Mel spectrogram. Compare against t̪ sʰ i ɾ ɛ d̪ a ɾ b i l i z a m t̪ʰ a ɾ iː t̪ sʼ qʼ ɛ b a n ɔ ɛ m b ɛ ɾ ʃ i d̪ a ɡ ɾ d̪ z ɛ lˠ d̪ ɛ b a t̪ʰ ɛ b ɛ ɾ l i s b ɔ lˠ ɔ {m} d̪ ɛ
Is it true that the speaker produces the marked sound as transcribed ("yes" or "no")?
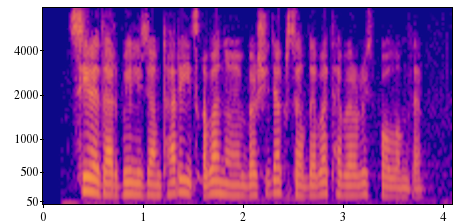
yes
